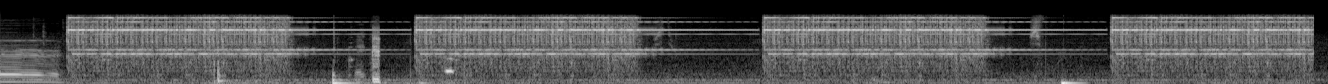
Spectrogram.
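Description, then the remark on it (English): An old-style telephone bell rings loudly, four long clattering bursts separated by short pauses, with no one talking over it. “That was the longest phone. I thought it was ever going to stop for a minute there.”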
